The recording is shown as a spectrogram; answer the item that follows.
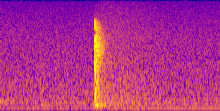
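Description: A single short, sharp click about a second in, against near silence and a faint steady hum.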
